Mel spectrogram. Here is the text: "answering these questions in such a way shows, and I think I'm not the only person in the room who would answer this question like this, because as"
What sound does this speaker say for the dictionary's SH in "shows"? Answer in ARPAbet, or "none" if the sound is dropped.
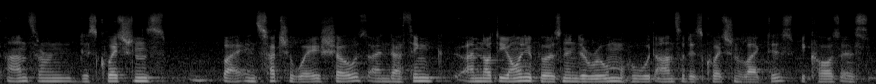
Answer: SH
